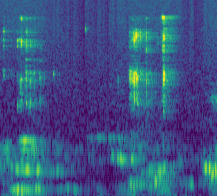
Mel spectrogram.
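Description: Near silence: quiet room tone with a few faint clicks about one and a half seconds in.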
